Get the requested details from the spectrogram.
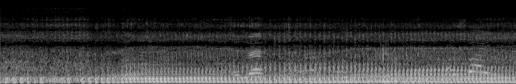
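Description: A motorcycle engine revs up and roars as it speeds away.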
